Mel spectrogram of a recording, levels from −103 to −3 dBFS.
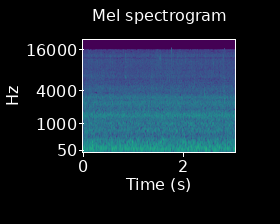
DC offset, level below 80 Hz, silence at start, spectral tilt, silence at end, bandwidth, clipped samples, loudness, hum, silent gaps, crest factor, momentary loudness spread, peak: under 0.1%; -54 dBFS; 0 s; -4 dB/octave; 0 s; 16 kHz; under 0.1%; -46 LUFS; none; none; 12 dB; 1 LU; -34 dBFS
